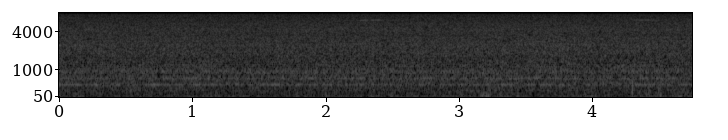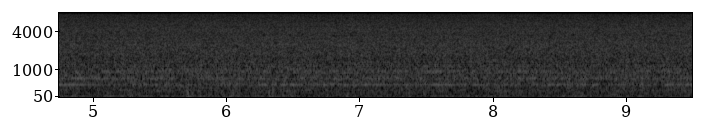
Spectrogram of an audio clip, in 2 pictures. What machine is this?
fan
